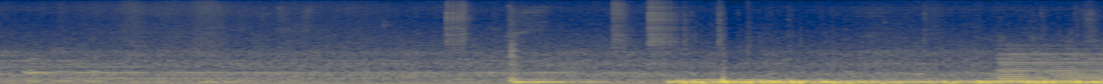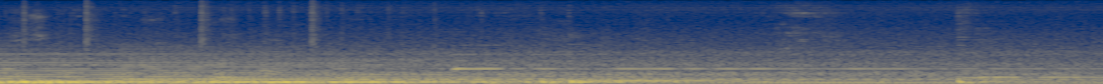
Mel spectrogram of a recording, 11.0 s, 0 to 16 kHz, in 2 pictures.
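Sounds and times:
upright piano: 2.8 - 11.0.

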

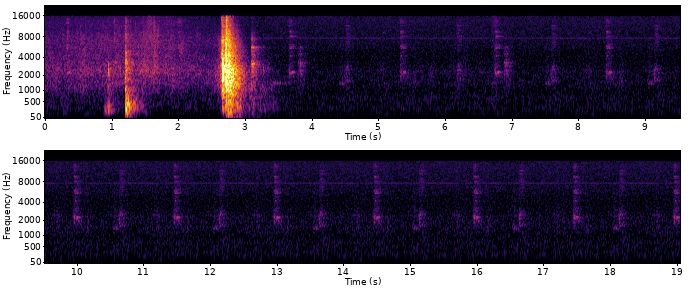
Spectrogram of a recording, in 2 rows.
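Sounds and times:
wooden door shutting: 0.9 - 1.5, 2.6 - 3.5.

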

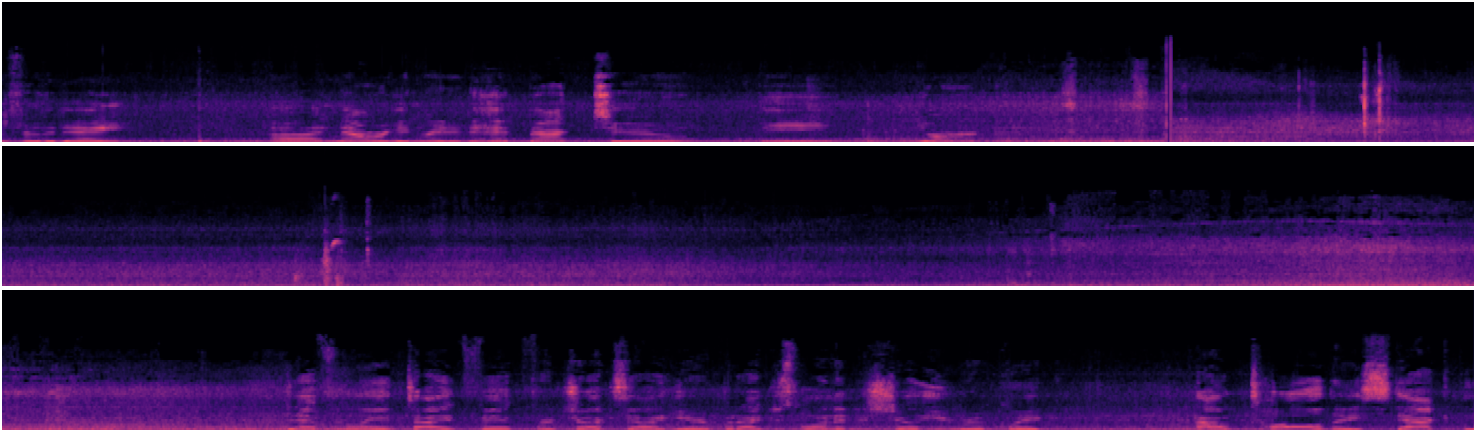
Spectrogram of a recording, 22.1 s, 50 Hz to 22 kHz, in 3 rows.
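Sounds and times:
truck diesel engine running: 0.0 - 22.0.

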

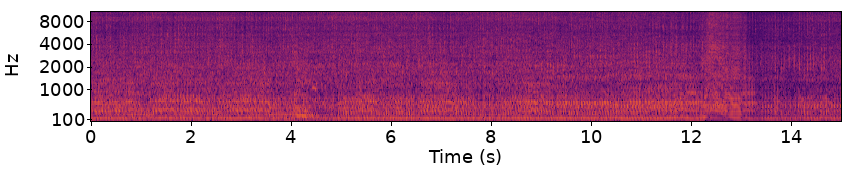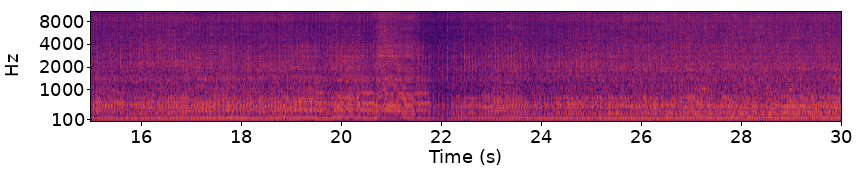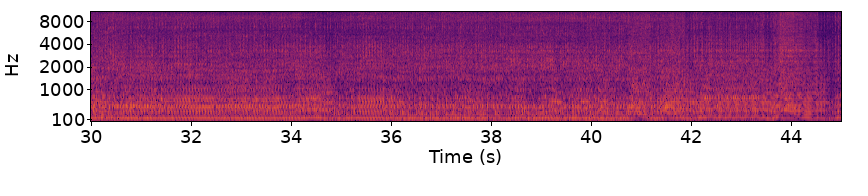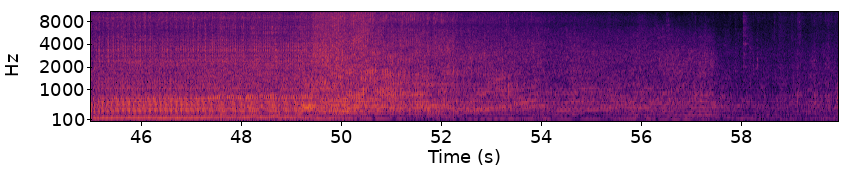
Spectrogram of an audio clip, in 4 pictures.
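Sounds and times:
motorcycle engine idling and revving: 0.0 - 59.9.

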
